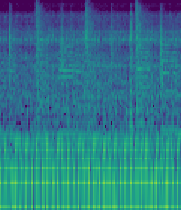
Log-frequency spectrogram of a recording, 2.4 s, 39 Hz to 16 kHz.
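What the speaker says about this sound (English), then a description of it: "Press down the clutch, go down into our first gear." Yamaha Raptor 700R ATV engine idling close by with a rough, pulsing single-cylinder chug and a few light clicks as it is shifted into first gear, no voices.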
